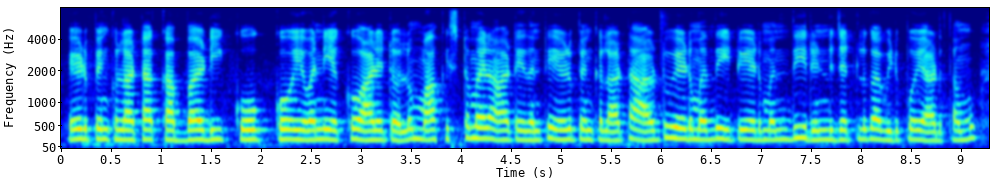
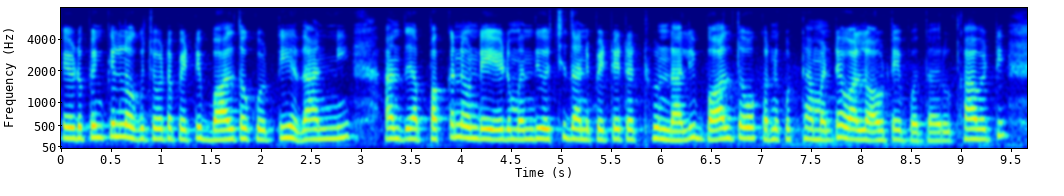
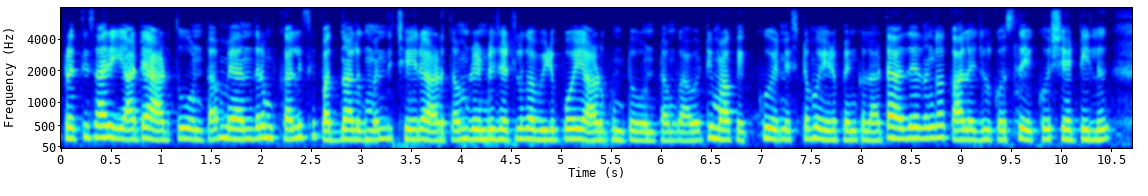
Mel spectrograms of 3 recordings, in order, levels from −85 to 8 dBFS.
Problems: constant background noise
